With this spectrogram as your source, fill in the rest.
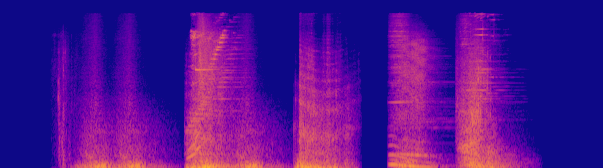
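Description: Game sound effects whoosh and chime in short bursts.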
